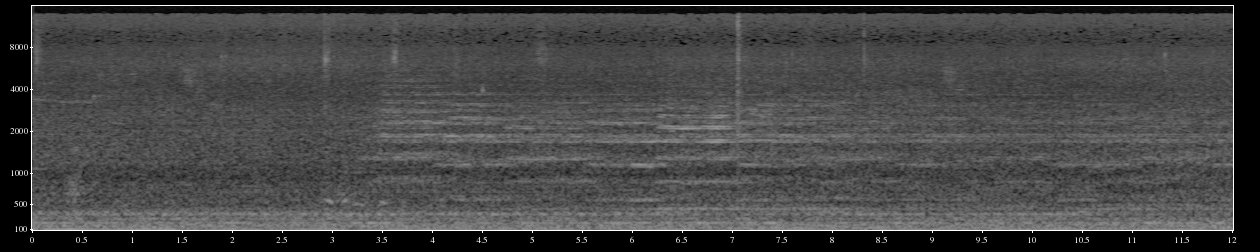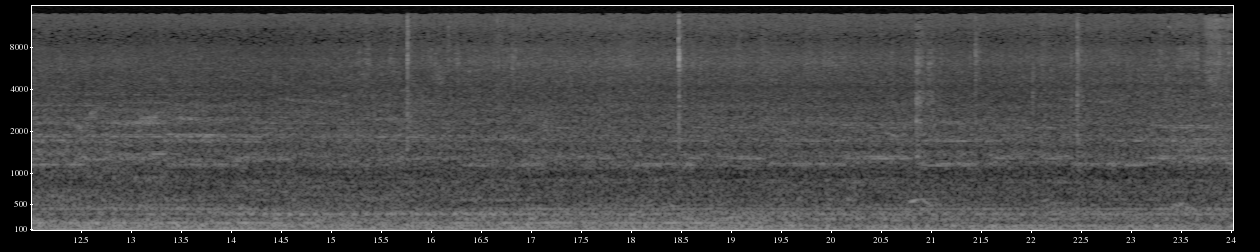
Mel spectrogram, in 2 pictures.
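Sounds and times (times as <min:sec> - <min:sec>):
engine idling hum: 0:00.0 - 0:24.0
faint clicks: 0:15.7 - 0:15.9, 0:18.4 - 0:18.7.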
